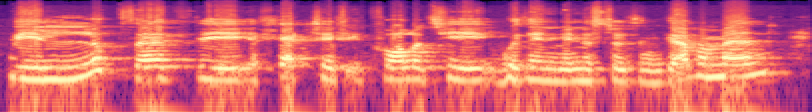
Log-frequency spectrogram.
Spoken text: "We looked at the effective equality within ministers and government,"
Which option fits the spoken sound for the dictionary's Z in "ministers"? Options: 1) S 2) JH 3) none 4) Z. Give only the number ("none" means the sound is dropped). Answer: 4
